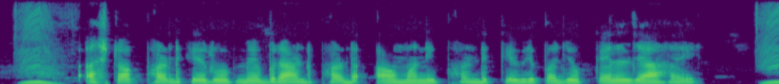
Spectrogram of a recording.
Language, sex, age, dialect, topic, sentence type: Magahi, female, 18-24, Central/Standard, agriculture, statement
